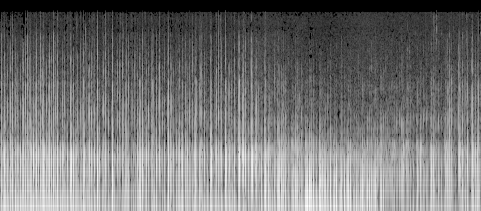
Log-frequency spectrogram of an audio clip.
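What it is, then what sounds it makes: Hard-shell EVA case. Fingertips tap quickly and rhythmically on a small, rigid, hollow black molded EVA hard-shell case with orange zipper trim, held in both hands. The taps are dull, muffled thuds, dense and fairly uneven, with their weight in the low end and almost no bright edge, each dying away almost at once.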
